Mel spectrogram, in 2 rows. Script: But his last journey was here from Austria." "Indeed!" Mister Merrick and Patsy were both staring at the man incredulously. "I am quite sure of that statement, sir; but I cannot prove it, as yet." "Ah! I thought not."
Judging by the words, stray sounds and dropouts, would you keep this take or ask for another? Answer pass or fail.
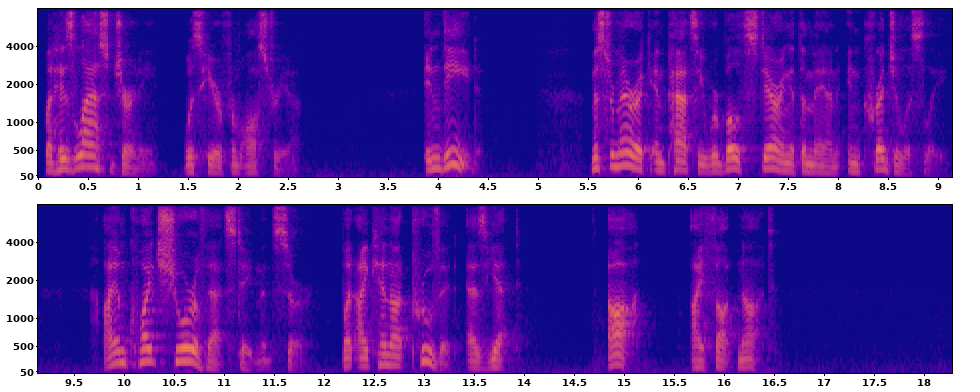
pass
